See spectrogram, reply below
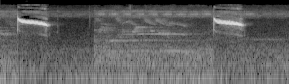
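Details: Caged white-eye on a rack, agitating the other birds: two loud, thin whistles descending in pitch, about two seconds apart, with softer chirps from other birds faintly heard between them.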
